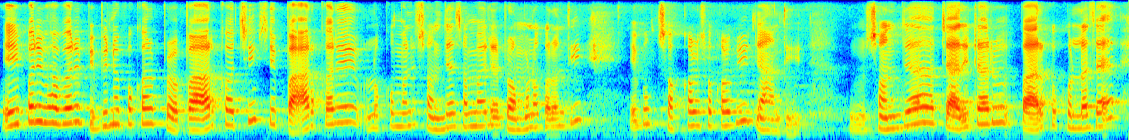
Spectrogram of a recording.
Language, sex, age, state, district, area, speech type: Odia, female, 18-30, Odisha, Jajpur, rural, spontaneous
